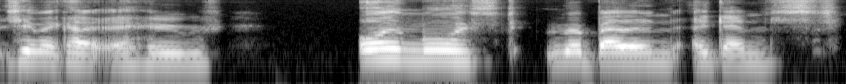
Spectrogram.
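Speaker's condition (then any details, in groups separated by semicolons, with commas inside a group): Cerebral palsy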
